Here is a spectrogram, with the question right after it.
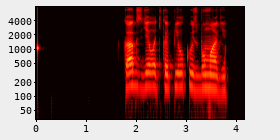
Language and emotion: Russian, neutral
